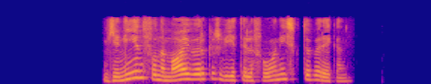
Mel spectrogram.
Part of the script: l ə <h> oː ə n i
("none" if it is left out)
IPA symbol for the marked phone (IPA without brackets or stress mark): f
